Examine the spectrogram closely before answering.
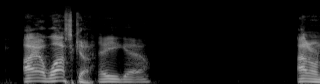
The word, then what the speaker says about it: ayahuasca: a it doesn't it doesn't sound how it looks ayahuasca ayahuasca there you go i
